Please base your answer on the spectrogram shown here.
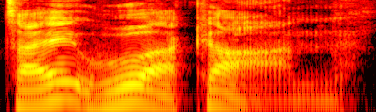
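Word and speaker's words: Tehuacán: So we have so far gone from Tehuacan. That's an H. The H is pronounced as a W. I'm reliably informed. Tehuacan.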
